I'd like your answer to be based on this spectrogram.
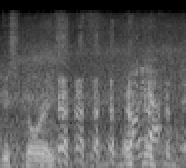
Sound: laughing

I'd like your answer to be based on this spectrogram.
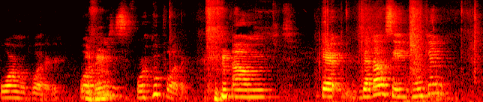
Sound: laughter

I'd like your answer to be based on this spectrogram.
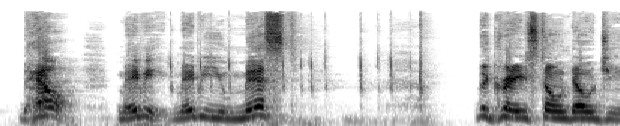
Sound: keyboard clacking

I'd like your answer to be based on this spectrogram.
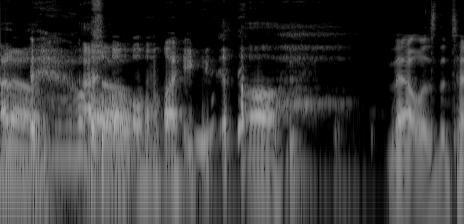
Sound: generalized kerfuffle

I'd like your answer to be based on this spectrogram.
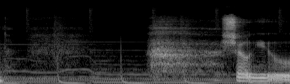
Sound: big sigh

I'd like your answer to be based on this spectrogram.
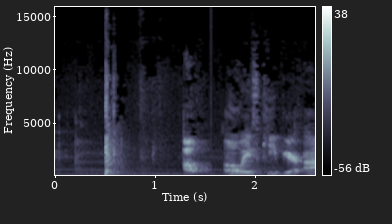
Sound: thuds

